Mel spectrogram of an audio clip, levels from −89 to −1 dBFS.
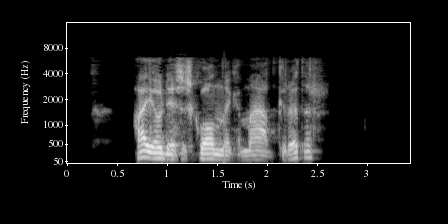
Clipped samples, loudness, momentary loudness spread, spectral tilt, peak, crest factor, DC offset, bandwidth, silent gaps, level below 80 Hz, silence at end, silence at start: under 0.1%; -17 LUFS; 9 LU; -6 dB/octave; -2 dBFS; 18 dB; under 0.1%; 6.4 kHz; none; -58 dBFS; 0.9 s; 0.7 s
